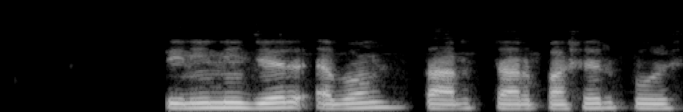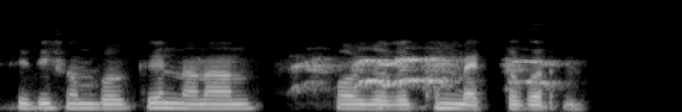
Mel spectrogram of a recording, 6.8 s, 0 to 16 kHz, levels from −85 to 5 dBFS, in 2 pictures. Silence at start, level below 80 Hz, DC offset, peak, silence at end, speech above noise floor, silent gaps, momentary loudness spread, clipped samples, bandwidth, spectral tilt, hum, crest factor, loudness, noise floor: 0.85 s; -62 dBFS; under 0.1%; -6 dBFS; 0.5 s; 65 dB; none; 8 LU; under 0.1%; 4.1 kHz; -12 dB/octave; none; 16 dB; -21 LUFS; -86 dBFS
